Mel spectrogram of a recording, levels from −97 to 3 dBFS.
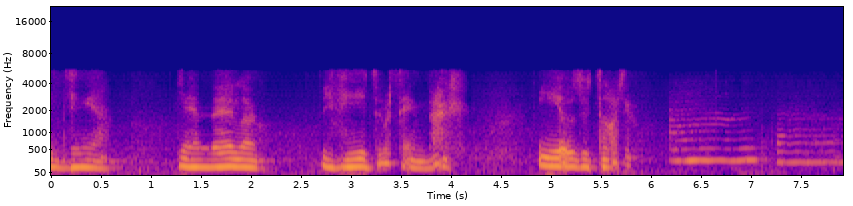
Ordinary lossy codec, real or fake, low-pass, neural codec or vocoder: none; fake; 5.4 kHz; codec, 16 kHz, 1 kbps, X-Codec, HuBERT features, trained on balanced general audio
